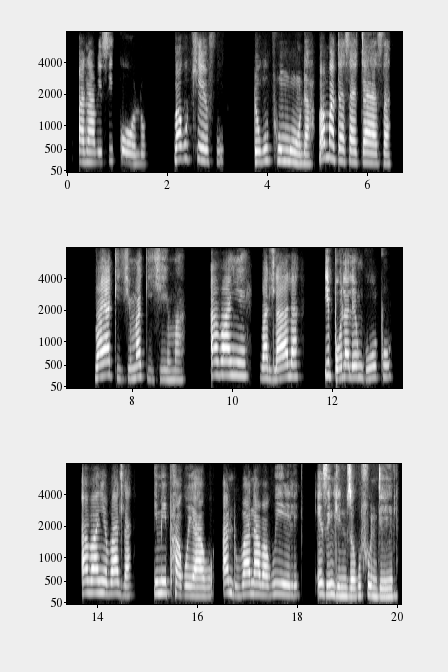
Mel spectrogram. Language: North Ndebele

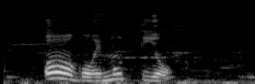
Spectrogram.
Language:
Nüpode Huitoto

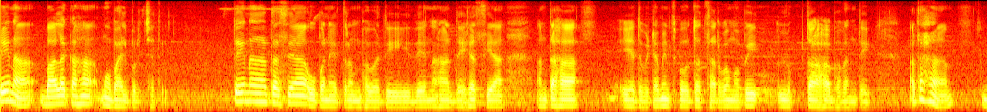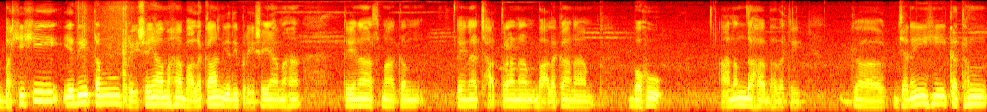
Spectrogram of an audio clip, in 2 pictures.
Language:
Sanskrit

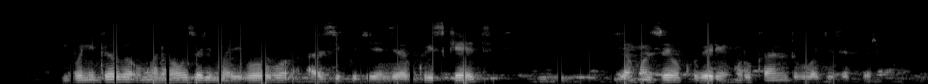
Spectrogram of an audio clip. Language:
Kinyarwanda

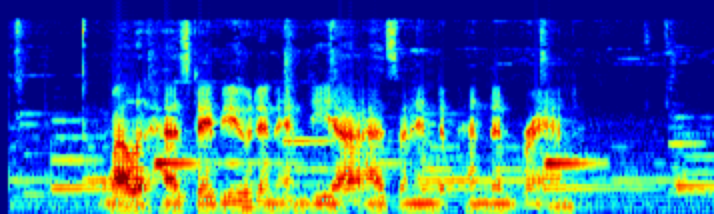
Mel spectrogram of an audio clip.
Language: English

